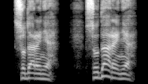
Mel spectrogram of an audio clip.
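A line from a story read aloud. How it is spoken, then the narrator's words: Frightened cry. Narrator (Russian): вскричал Реми испуганным голосом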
